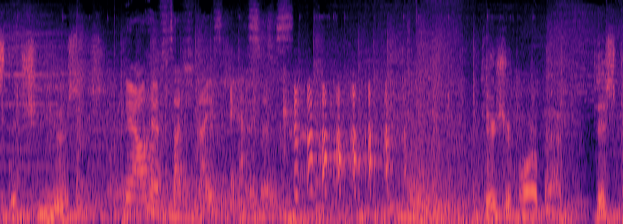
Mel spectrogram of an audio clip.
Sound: laughs

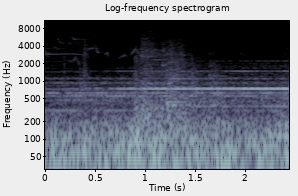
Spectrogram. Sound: clattering

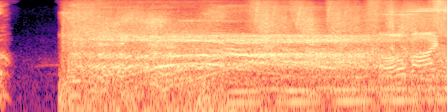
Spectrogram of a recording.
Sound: yelling

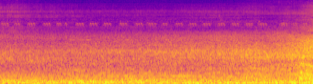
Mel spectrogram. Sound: traffic driving

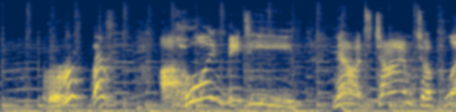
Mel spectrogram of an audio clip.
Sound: Hook cackles; barks

